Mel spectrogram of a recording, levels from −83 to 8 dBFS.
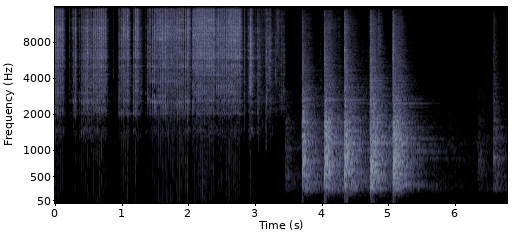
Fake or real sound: real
